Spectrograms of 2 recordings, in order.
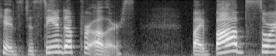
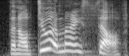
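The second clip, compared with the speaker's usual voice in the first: higher-pitched taunt; 5 semitones higher, 4 dB louder than usual. A narrator's reading. Pete daring reluctant Ralph, higher taunting voice. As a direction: throw it out as a schoolyard taunt. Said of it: "taunted Pete".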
